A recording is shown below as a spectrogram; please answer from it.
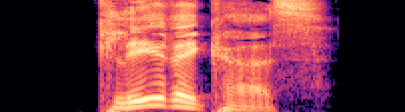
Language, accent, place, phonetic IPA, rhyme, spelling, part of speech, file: German, Germany, Berlin, [ˈkleːʁɪkɐs], -eːʁɪkɐs, Klerikers, noun, De-Klerikers.ogg
- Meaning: genitive singular of Kleriker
